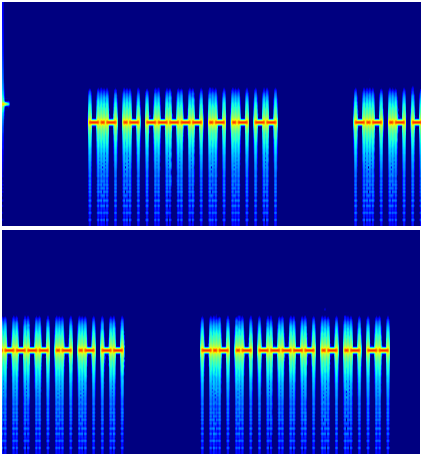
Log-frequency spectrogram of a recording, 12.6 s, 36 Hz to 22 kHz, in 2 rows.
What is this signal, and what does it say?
Morse code, heard as a keyed tone, about 28 wpm, 700 Hz. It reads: KA0AAM KA0AAM KA0AAM
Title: Call Signs Repeated 2x - 28wpm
